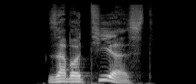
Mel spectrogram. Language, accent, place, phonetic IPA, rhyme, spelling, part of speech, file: German, Germany, Berlin, [zaboˈtiːɐ̯st], -iːɐ̯st, sabotierst, verb, De-sabotierst.ogg
- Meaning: second-person singular present of sabotieren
